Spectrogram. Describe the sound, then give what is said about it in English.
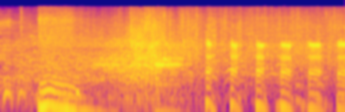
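A short burst of audience applause swells for under two seconds, mixed with a voice, then fades as people talk in quick, rhythmic bursts. “You got applause.”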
